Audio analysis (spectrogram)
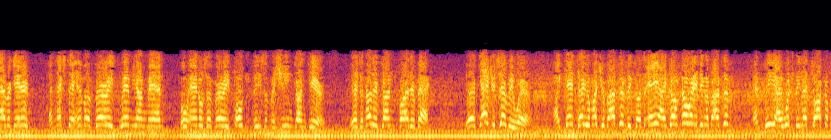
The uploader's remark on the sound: It includes updates on the war from Honolulu, London, Cairo, Moscow, Santiago, Washington and New York and from inside a B-25 over the Gulf of Mexico.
